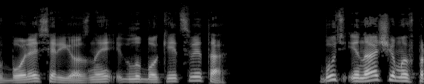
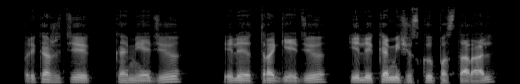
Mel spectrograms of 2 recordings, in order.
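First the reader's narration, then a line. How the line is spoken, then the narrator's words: Timid question. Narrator (Russian): робко спросил Корнель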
